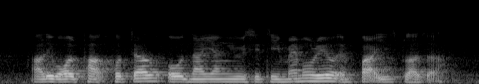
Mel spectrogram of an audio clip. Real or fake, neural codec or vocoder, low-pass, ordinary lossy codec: real; none; none; none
